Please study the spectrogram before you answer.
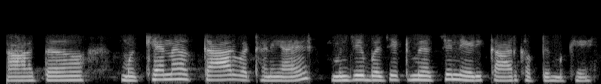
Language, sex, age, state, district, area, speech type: Sindhi, female, 30-45, Gujarat, Surat, urban, conversation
